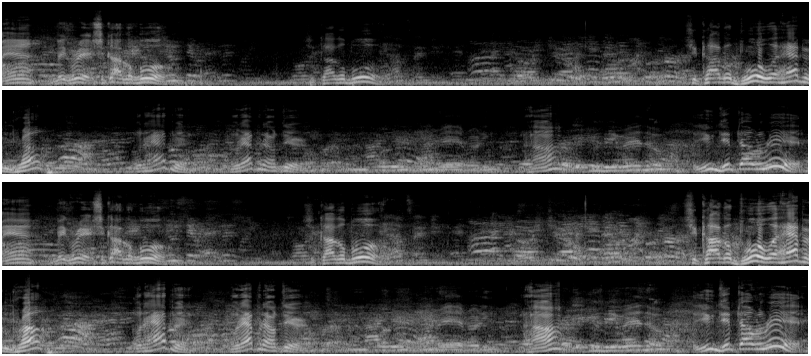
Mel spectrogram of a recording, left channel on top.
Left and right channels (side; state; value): both; normal; correlation 0.51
